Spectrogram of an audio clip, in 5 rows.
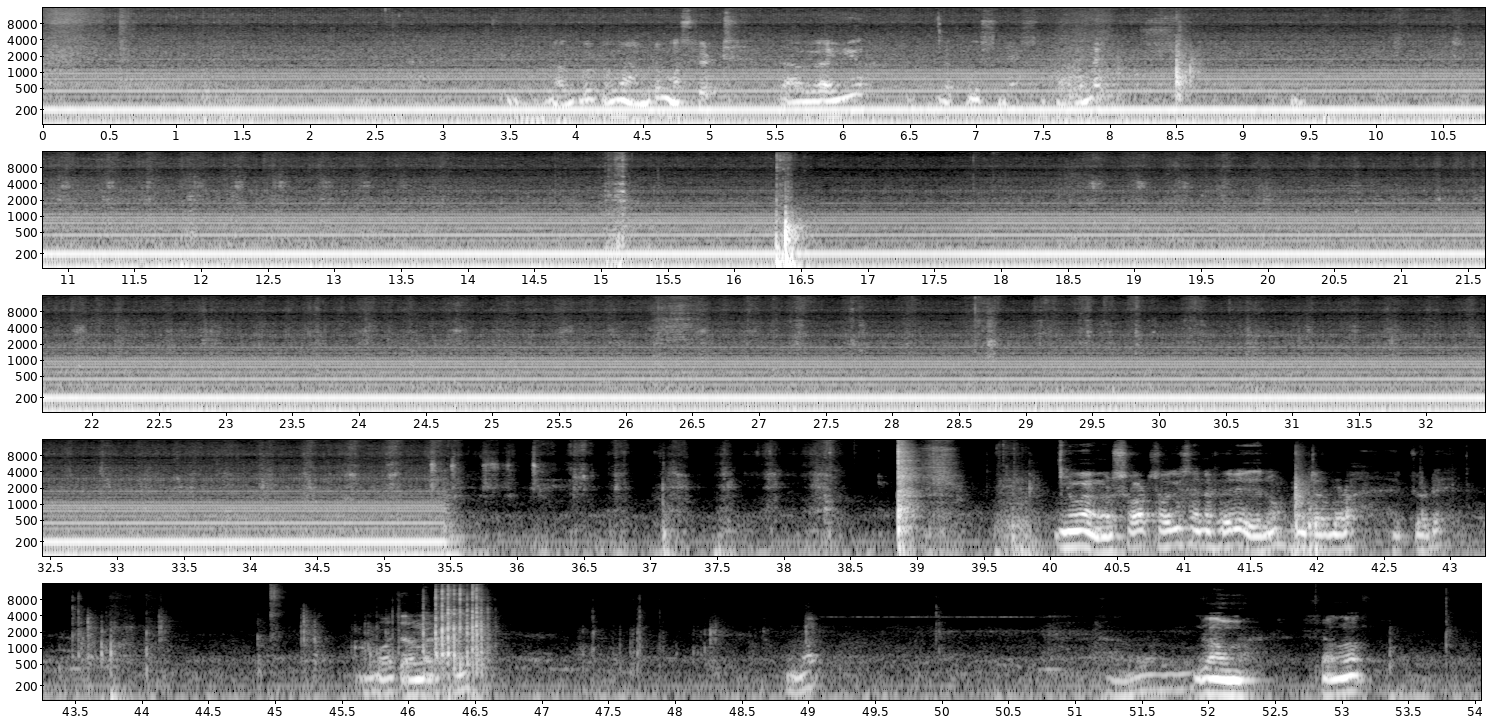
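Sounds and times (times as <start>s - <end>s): hot-air blower humming: 0.0s - 35.6s.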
